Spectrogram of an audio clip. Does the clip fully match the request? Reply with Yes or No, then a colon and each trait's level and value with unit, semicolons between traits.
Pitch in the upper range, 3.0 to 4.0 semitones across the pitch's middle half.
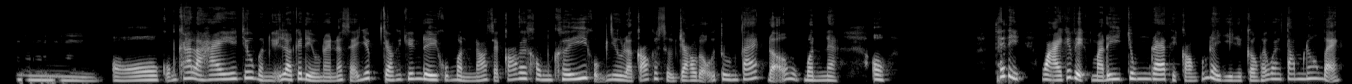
No: high, 220 Hz; average, 4.4 semitones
